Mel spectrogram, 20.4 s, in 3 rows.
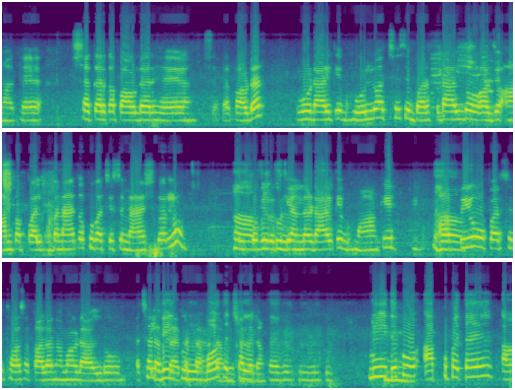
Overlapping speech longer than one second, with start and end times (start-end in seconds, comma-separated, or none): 15.8-17.1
